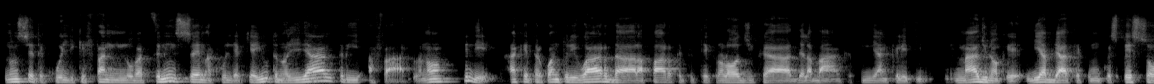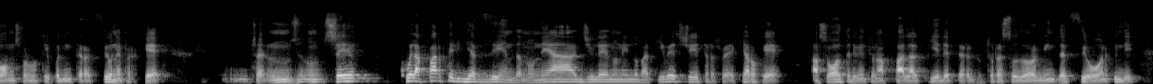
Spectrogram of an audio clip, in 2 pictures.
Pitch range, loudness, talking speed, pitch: 95-120 Hz, -22 LUFS, 195 wpm, 105 Hz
